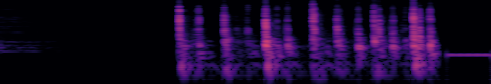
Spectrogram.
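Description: Rapid typing on a computer keyboard: a quick run of keystrokes, about ten a second, starting about a second in, after the last of the intro music fades out.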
